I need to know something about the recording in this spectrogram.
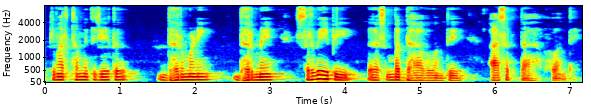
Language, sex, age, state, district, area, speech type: Sanskrit, male, 45-60, Karnataka, Uttara Kannada, rural, spontaneous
